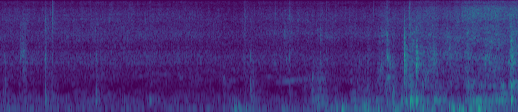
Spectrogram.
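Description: Tomatoes and green chilies frying in a pot for Lahori chicken biryani, a faint steady sizzle with scattered stirring clatter that grows a little louder toward the end.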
